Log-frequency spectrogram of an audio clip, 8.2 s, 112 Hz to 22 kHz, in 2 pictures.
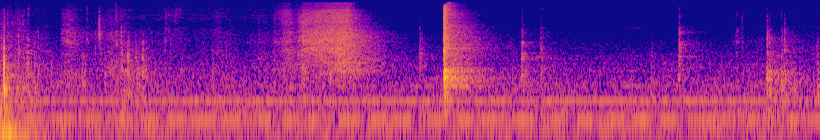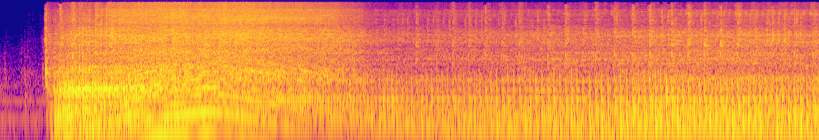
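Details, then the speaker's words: Stihl MS180C chainsaw on 50:1 mix after carburetor replacement, idle screw adjusted: starts, revs up and drops back to a steady, even buzzing idle, running healthy and settling cleanly. "so i think i've got it now to a spot where i like it let's fire it up and i'll show you"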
